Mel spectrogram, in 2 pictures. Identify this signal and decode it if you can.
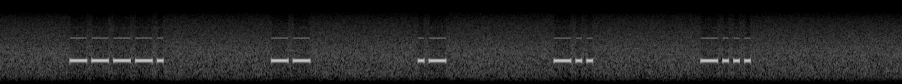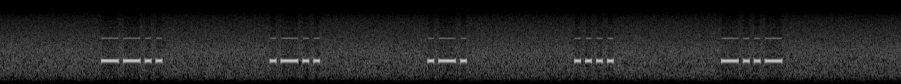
Morse code, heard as a keyed tone, machine-sent, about 22 wpm, spaced as for 7 wpm, 1120 Hz. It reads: 9MADB ZLRHX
